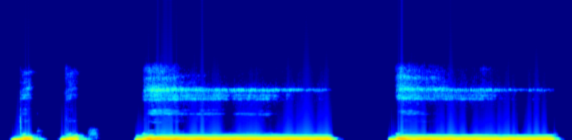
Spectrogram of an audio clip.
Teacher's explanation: ये मेरे होंठों से अदा हो रहा है, लेकिन इसकी आवाज जब मैं लंबी करती हूँ तो फिर वो अलजौफ से आएगी, बू बू बू बू।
